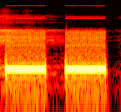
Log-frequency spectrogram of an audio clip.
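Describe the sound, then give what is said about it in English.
A telephone ringing tone heard down the line: two steady, low electronic burrs in a quick double-ring pattern, clear and fairly loud, with no talking. “It's ringing.”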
